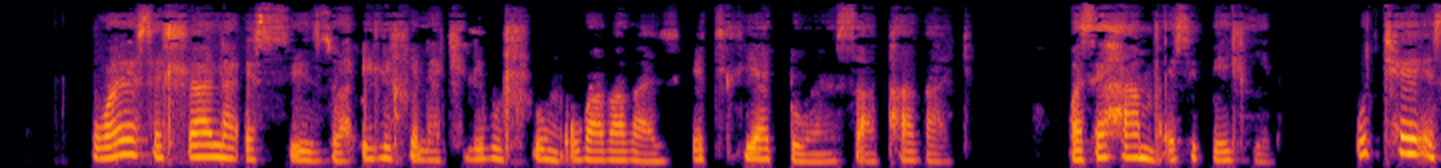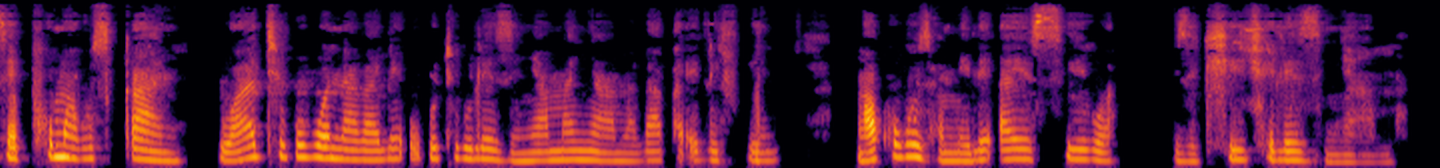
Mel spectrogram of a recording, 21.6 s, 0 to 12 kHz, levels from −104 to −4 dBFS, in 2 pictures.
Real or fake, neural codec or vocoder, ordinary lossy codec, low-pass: real; none; MP3, 48 kbps; 10.8 kHz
